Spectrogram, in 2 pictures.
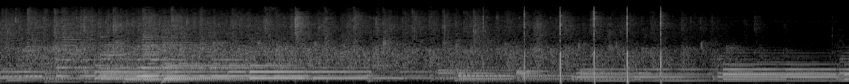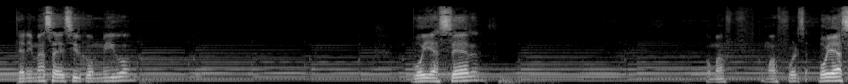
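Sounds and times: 
audience applause: 0:00.0 - 0:08.0
speech: 0:08.7 - 0:10.0, 0:12.6 - 0:13.7, 0:15.6 - 0:16.9.

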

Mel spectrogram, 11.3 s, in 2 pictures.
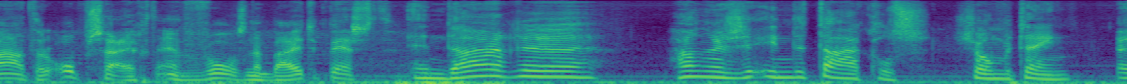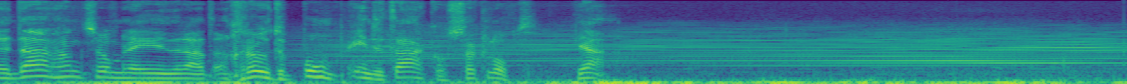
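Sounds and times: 
speech: 0:00.0 - 0:08.9
horn signalling the pump is in place: 0:05.7 - 0:11.2.

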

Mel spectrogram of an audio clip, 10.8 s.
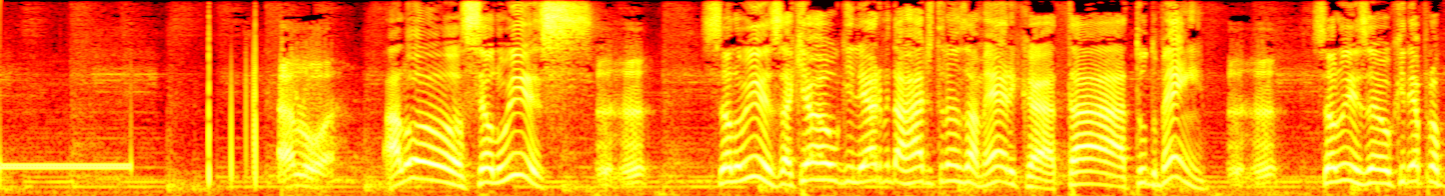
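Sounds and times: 
telephone ringing tone: 0:00.0 - 0:01.0
speech: 0:02.1 - 0:10.8.

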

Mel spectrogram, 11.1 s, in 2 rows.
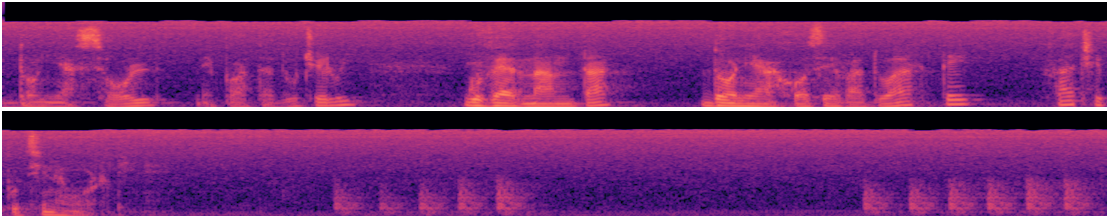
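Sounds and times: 
speech: 0:00.2 - 0:06.2
knocking at a bedroom door in a radio drama: 0:07.2 - 0:08.3, 0:09.8 - 0:11.0.

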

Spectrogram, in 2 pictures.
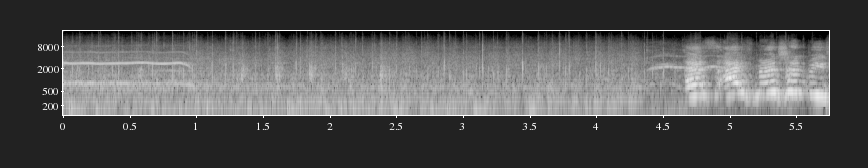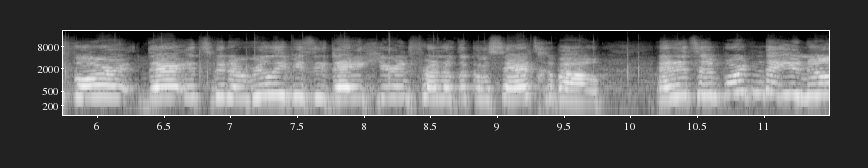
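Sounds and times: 
high whistling tone: 0:00.0 - 0:01.0
crowd applause at an outdoor protest: 0:00.0 - 0:04.8
speech: 0:05.1 - 0:11.4.

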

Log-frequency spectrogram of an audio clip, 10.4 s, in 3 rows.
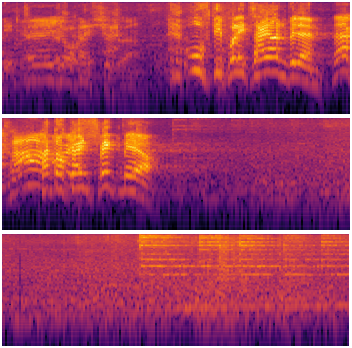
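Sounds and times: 
speech: 0:00.1 - 0:05.1
tram approaching along its rails: 0:05.6 - 0:10.4
shrill metallic tram wheel squeals: 0:07.7 - 0:10.4.

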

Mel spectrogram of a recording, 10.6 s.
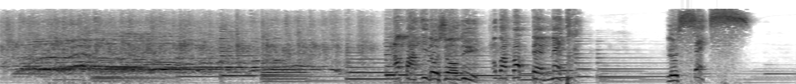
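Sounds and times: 
church congregation cheering and shouting for joy during a service: 0:00.0 - 0:06.5
speech: 0:05.8 - 0:07.8, 0:09.0 - 0:09.6.

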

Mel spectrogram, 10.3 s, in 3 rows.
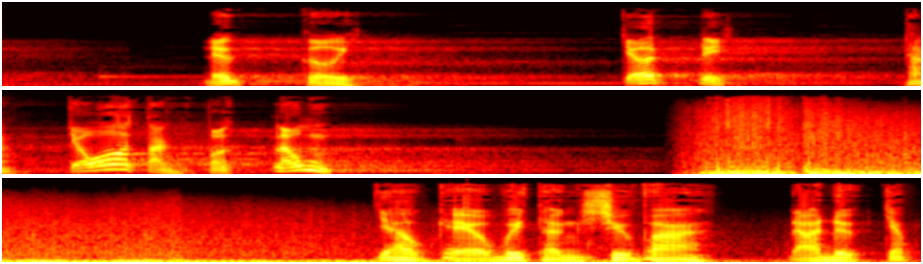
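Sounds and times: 
speech: 0:00.8 - 0:01.5, 0:02.3 - 0:04.8, 0:08.3 - 0:10.3
explosion: 0:06.0 - 0:10.3
heavy rumble: 0:06.1 - 0:10.3.

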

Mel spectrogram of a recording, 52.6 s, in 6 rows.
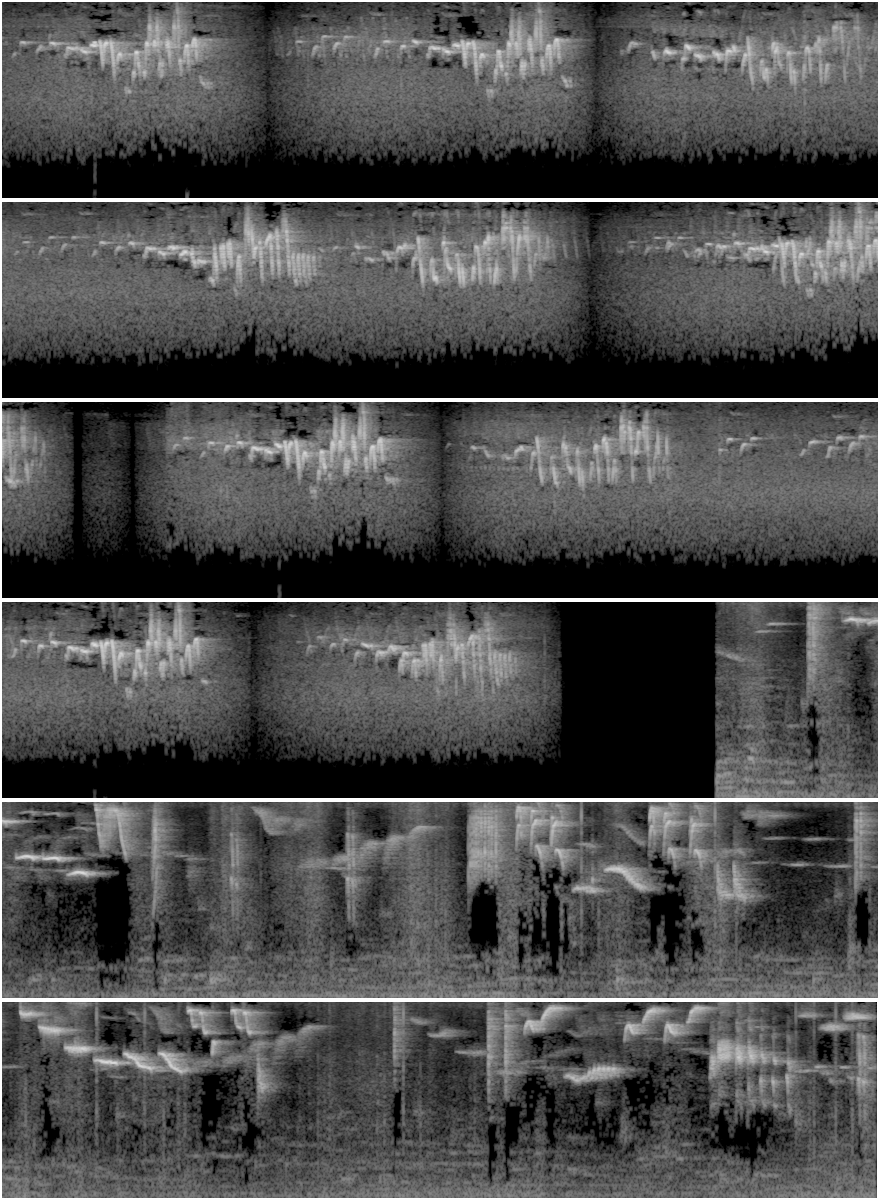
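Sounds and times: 
bird twittering warble: 0:00.1 - 0:18.0, 0:19.0 - 0:31.6, 0:33.5 - 0:52.5.

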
